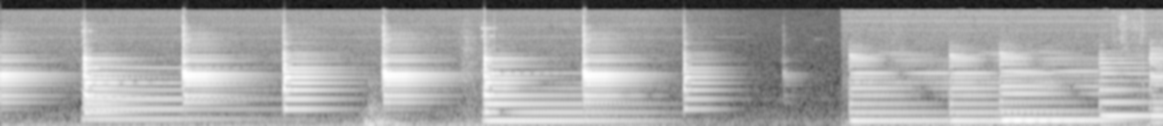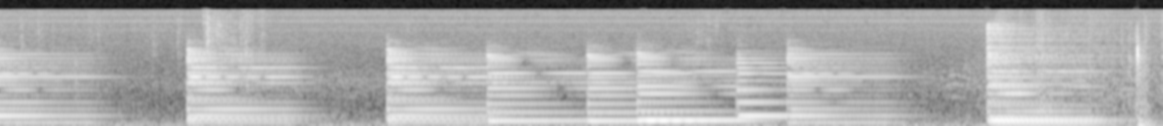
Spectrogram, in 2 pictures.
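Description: Background music: a keyboard tune of separate notes that each die away. It stops about four seconds in and, after a short gap, another keyboard tune starts.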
